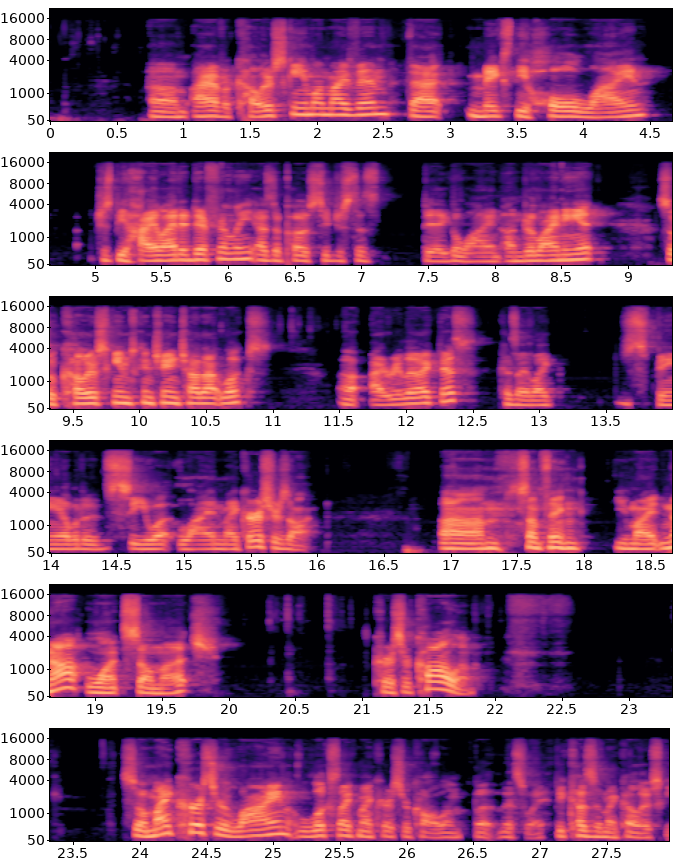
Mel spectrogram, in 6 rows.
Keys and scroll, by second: 0.0-2.0 typing, 10.7-14.7 typing, 17.3-19.9 typing, 20.2 ctrl+r, 20.4 ctrl+l, 20.7 Return, 20.9-24.1 typing.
